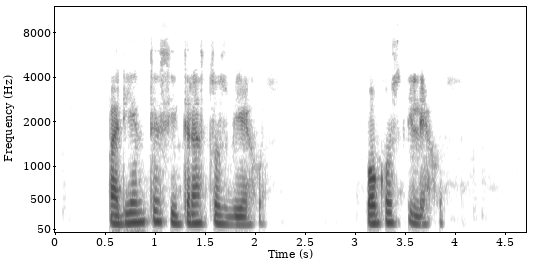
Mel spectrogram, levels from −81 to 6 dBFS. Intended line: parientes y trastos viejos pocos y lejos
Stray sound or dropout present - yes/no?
no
